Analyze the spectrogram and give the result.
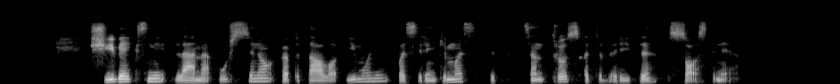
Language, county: Lithuanian, Kaunas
